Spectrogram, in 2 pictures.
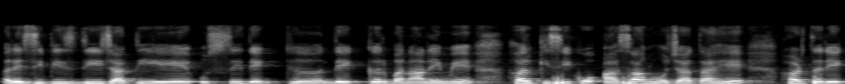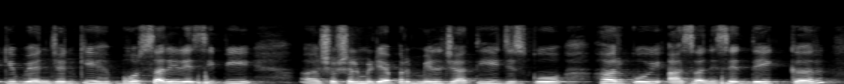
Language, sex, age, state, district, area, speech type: Hindi, female, 45-60, Madhya Pradesh, Ujjain, urban, spontaneous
